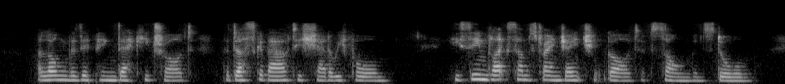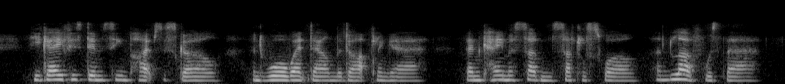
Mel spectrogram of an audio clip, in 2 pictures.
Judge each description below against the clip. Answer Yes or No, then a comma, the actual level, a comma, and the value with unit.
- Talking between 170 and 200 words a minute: No, average, 155 wpm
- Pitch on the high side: Yes, high, 195 Hz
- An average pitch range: No, narrow, 2.1 semitones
